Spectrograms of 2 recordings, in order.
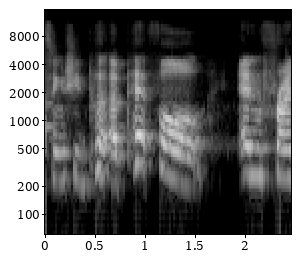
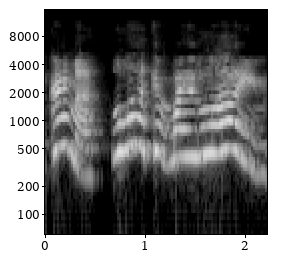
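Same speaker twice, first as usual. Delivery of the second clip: put-on excited child; 9 semitones higher, 3 dB louder than usual. Child showing off to grandma.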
